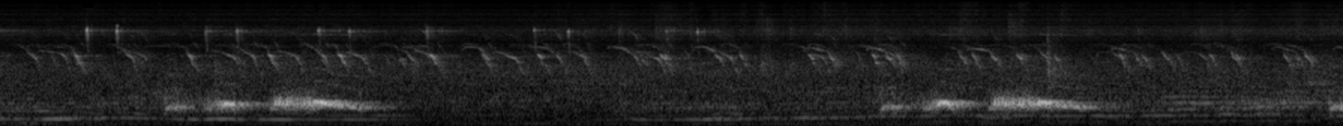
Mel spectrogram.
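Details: Spotted dove giving its mellow cooing call for use as a trapping lure. Two multi-note coo phrases, the final note longest, stand out against continuous high twittering of other small birds and a low droning tone.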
